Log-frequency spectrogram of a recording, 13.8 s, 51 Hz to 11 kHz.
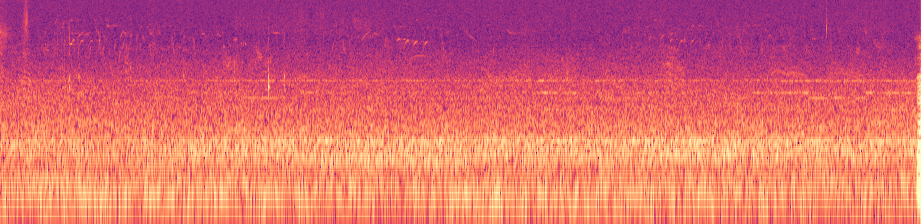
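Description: Jet aircraft at Amsterdam Schiphol's Polderbaan runway, a 737 on the move, giving a steady, continuous low roar that stays even and fairly distant throughout, with no talk.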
